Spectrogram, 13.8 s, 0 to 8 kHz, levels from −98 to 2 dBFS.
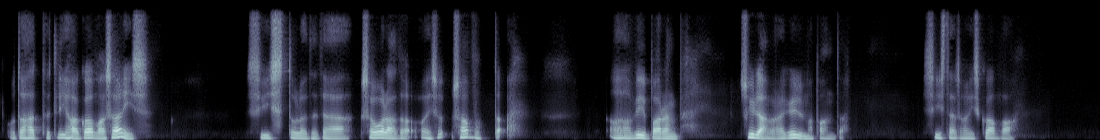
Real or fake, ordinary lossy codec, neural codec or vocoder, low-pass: fake; none; codec, 24 kHz, 0.9 kbps, WavTokenizer, large speech release; 7.2 kHz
